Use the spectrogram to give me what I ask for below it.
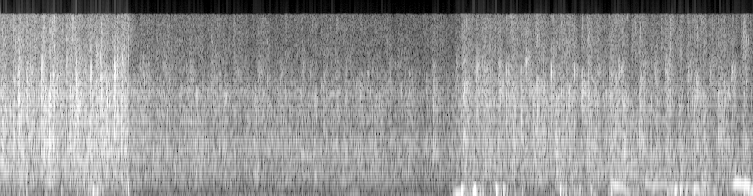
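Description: A church audience stands and applauds a welcomed couple, Brother Harold and Lou Nichols, with steady, dense clapping that dips slightly and then swells again in the second half.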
